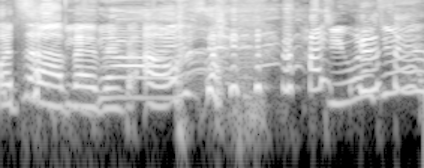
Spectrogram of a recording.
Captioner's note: both laughing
